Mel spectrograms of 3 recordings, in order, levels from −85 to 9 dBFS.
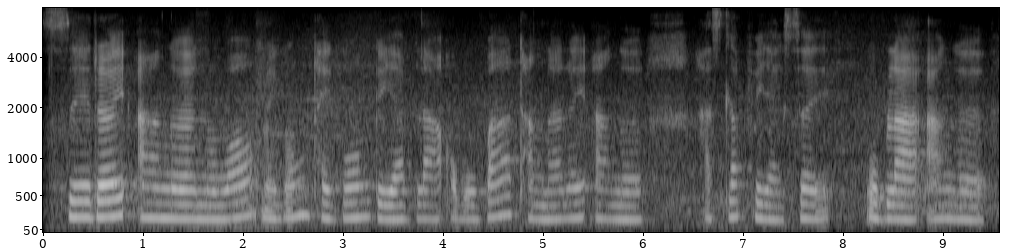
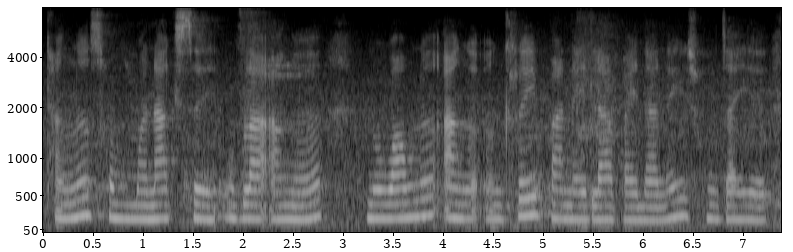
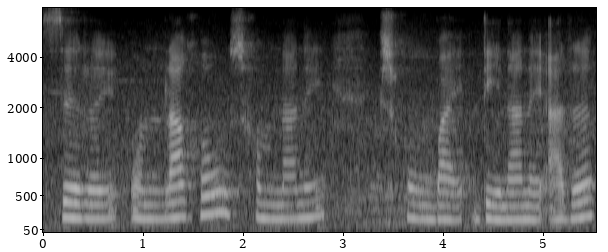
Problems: constant background noise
